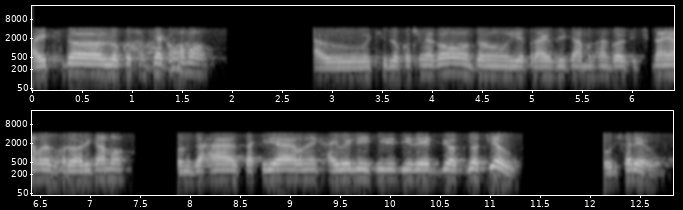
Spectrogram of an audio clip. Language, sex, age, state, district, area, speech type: Odia, male, 60+, Odisha, Gajapati, rural, conversation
